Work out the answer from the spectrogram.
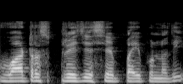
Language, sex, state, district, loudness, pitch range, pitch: Telugu, male, Telangana, Hyderabad, -16 LUFS, 145-160 Hz, 155 Hz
